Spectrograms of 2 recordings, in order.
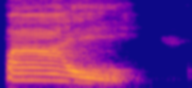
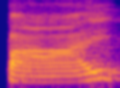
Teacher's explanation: eu tenho o A como vogal e o I como semivogal. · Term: ditongo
